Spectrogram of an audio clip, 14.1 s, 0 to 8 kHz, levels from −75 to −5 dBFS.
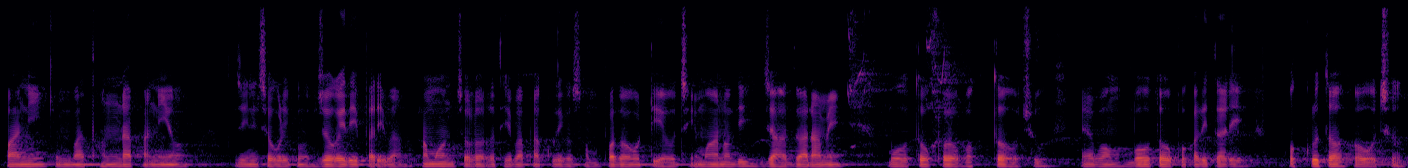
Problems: none marked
